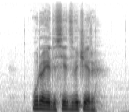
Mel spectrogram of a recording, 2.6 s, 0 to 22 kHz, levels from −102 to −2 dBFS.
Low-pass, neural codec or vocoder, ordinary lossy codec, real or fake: 19.8 kHz; none; none; real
